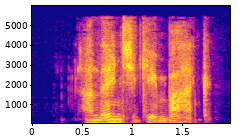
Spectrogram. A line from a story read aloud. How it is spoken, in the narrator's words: Roger said quietly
